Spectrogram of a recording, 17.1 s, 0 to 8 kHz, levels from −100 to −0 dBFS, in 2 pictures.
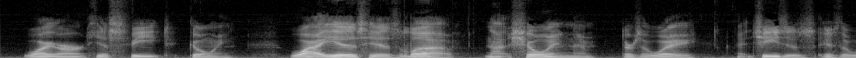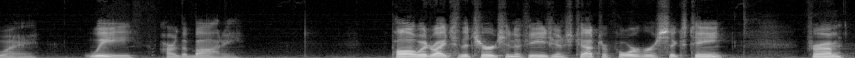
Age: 50-69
